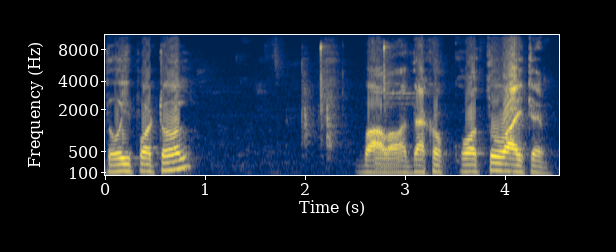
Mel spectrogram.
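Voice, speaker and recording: A man's voice: on the low side, fairly even intonation, extremely slow, vocal fry. Chatty man eating at a restaurant. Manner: chatty, repeats dish names, asks viewers "okay?". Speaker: food vlogger. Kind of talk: casual food vlog chat. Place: restaurant table, indoors.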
